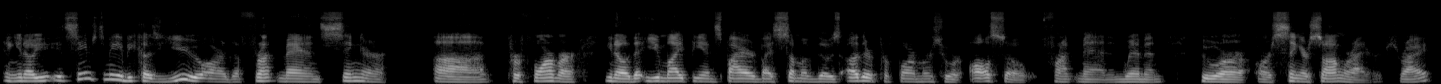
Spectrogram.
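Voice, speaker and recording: Effusive male host with a mellow voice. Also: mid-range voice, normal speed. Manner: effusive, calls guest "brother", many "you know"s. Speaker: interview host. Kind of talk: casual interview.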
